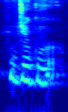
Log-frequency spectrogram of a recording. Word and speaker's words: যুগ্ম: শব্দগুলির উচ্চারণ একই হবে তাই যুগ্ম এই শব্দের শুদ্ধ উচ্চারণ যুগ্ম বাগ্মি এর শুদ্ধ উচ্চারণ বাগ্মি যুগ্ম বাগমি এই দুটি শব্দ রয়েছে গ এর সঙ্গে ম যুক্ত তাই এই সূত্র অনুসারে গ এর সঙ্গে যখন ম যুক্ত থাকবে তখন শব্দটির উচ্চারণ একই হবে এরপর রয়েছে বাঙময় এখানে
